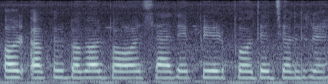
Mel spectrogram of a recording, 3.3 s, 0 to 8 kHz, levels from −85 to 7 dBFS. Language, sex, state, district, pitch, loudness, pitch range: Hindi, female, Bihar, Kaimur, 235 Hz, -15 LUFS, 230-240 Hz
